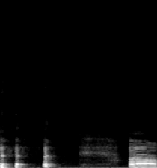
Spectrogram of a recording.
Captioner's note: laughs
